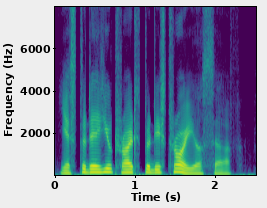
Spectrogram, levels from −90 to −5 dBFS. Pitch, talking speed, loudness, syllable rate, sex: 135 Hz, 145 wpm, -16 LUFS, 4.7 syllables/s, male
